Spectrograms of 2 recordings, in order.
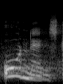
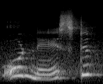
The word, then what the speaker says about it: honest: An apple, an orange, an aunt, an American, an honest. Okay, H is silent. An honest man.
